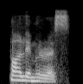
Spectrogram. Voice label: "polymerous", Indian; Dictionary

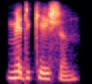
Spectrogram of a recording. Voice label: "medication", Indian

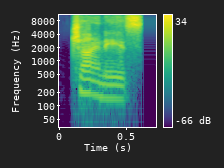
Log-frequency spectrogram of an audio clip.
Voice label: "Chinese", Indian

